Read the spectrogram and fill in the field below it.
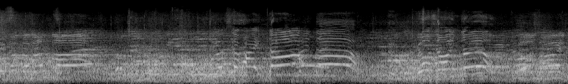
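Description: A crowd of young people shouts and cheers in an echoing hall.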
